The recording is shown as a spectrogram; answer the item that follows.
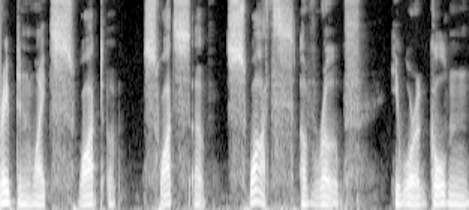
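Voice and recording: In a natural voice, someone reads aloud over a quiet background.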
